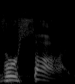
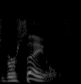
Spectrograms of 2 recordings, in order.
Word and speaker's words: Versailles: in rural Missouri that if we were cultured it all would be pronounced Versailles but because we live in Missouri it's Versailles can't explain that it's just real he was driving the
